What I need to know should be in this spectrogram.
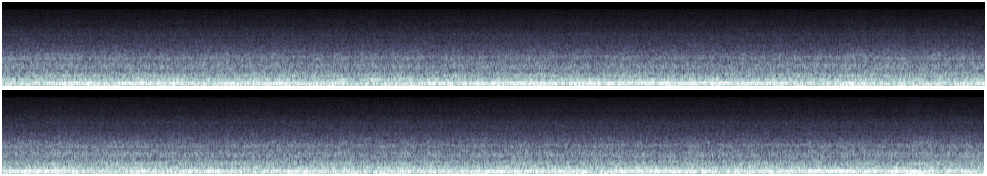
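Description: An aircraft engine drones steadily with a low hum.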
